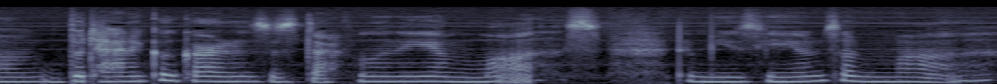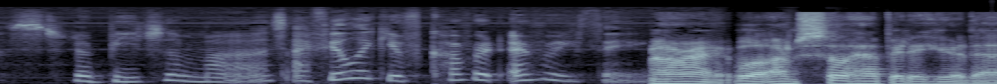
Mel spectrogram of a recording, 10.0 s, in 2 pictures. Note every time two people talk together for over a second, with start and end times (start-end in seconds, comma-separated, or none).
none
